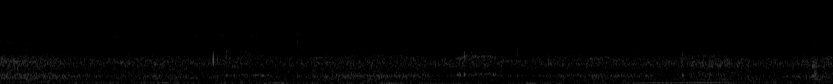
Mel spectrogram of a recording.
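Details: Humming of bees on 28 September 2023, a continuous, even drone of many insects with a few brief clicks and faint higher chirps over a low background rumble.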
